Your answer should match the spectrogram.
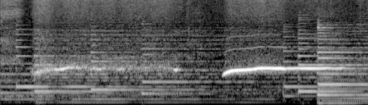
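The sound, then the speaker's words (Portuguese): Someone whistles long, airy tones to imitate strong wind seeping through a small window gap in an apartment: a faint drawn-out whistle, then a louder rising one that holds steady, over a low constant hum. “Tem dias, tem dias que está um vento tão forte no meu apartamento, aí eu deixo uma brechinha só para ouvir um assovio.”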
